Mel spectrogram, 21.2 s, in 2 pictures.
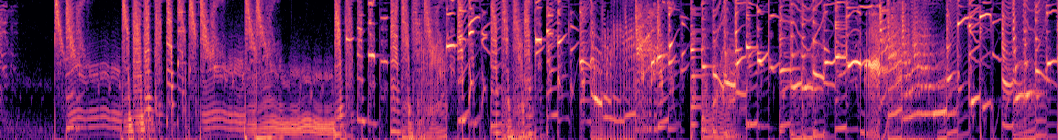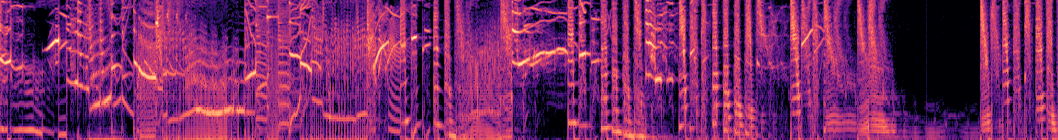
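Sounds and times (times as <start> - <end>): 
synthesizer improvisation: 0.5 - 21.1.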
